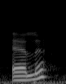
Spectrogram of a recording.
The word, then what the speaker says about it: alle: forgot the word, then it's another word called alle. When it's avenue it's pronounced allé, allé.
